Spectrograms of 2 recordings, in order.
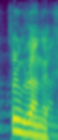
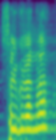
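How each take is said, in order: First: சொல்லி stressed, கொடுக்குறாங்க falling flat to a close; answering fall. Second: கொடுக்குறாங்களா asked with a rising end; questioning rise. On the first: Preacher answering his own question, falling statement. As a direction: settle it down as the answer. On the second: Preacher quizzing the congregation, rising question. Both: Shown as a demonstration.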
